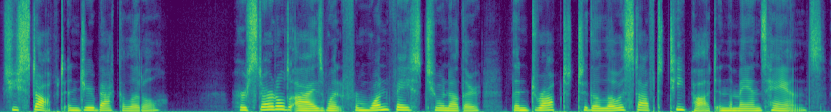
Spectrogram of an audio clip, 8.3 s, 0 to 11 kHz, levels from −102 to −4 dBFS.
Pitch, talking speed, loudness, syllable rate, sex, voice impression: 220 Hz, 190 wpm, -17 LUFS, 5.1 syllables/s, female, very feminine, young, slightly adult-like, very thin, tensed, slightly weak, bright, slightly hard, clear, fluent, cute, slightly cool, very intellectual, refreshing, very sincere, slightly calm, friendly, very reassuring, slightly unique, elegant, slightly wild, sweet, lively, slightly strict, slightly intense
